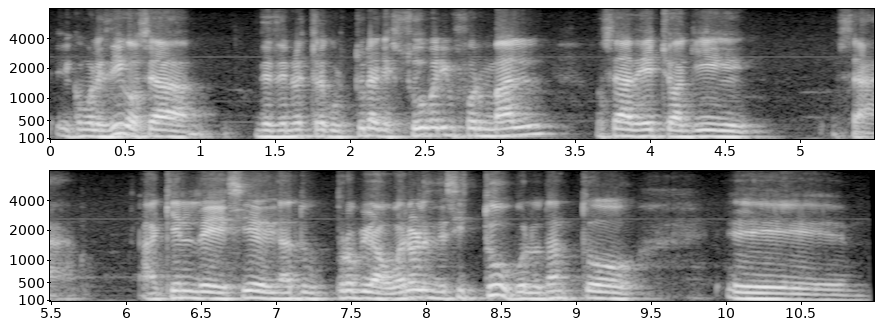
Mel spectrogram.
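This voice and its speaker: A man's voice: fairly high pitch, dull audio. A man from Chile with a Chilean accent, teaching an online language class and explaining at length with many restarts. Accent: Chilean Spanish.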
